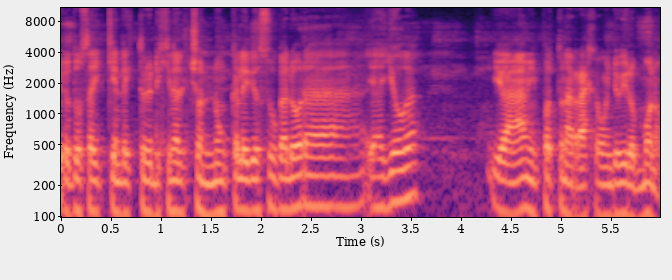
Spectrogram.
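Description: Speaking very fast in a Chilean accent, a man keeps his intonation fairly even. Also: medium pitch for a man. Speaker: podcast host. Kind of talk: casual chat.

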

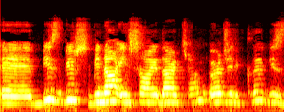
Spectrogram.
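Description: A woman's high voice moves with lively intonation. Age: 20s. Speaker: trainee lawyer and Quran researcher. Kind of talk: religious discussion.

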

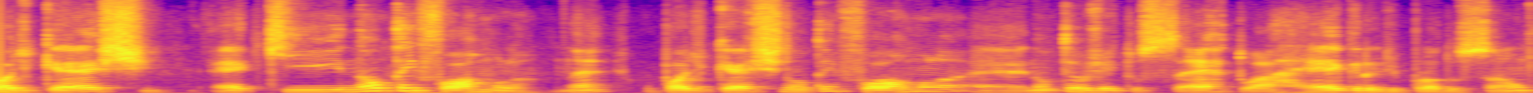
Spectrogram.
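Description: A man with an unremarkable speaking voice talks fairly slowly in a fairly high pitch. His intonation is lively. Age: 30s. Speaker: journalist and podcaster. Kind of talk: interview answers, casual.

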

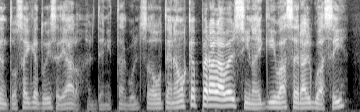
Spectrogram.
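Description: A man with a Puerto Rican accent at a very fast pace, in a very clean recording with a silent background. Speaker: sneaker podcast host. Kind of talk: casual chat.

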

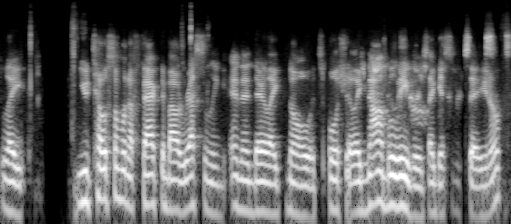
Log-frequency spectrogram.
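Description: Recorded dry and close with no echo, a man with a medium pitch speaks in a plain, everyday voice at a fairly quick pace with fairly even intonation. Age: 18. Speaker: aspiring wrestler, podcast guest. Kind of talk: casual chat.

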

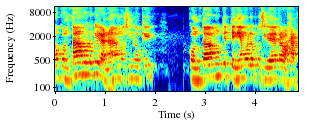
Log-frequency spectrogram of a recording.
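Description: Over noticeable background noise, a man talks at a fairly quick pace in a high pitch with fairly even intonation. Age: 70s. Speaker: retired entrepreneur. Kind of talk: interview. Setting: at home.

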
